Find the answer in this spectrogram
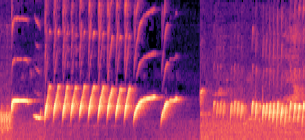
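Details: Juvenile canary song to get other canaries singing: a rising note then a fast pulsing trill of repeated syllables, two arched whistles, a brief break, and a high buzzy rattling trill.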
